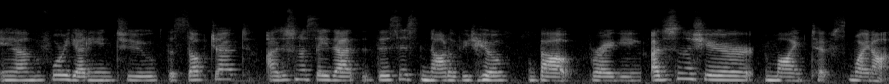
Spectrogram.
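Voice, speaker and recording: A woman with a Korean accent talks at a fairly slow pace in a flat, monotone way, with hardly any pauses. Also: medium pitch for a woman. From Seoul, South Korea. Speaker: lifestyle YouTuber. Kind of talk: casual talk to camera.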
